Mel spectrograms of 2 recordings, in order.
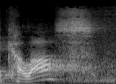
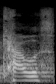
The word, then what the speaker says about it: kalos: He would be a kalos diakonos, not a callous deacon. I know the Greek pronunciation could sound like that.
